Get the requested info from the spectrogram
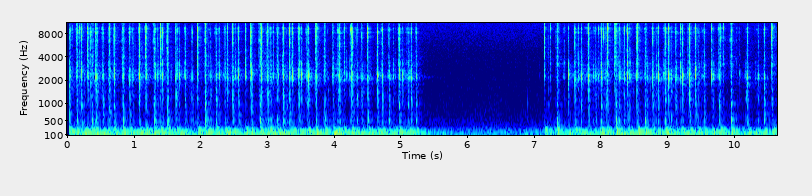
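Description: Rapid typing on a computer keyboard, a fast run of key clicks that stops for about two seconds midway, then starts again.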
